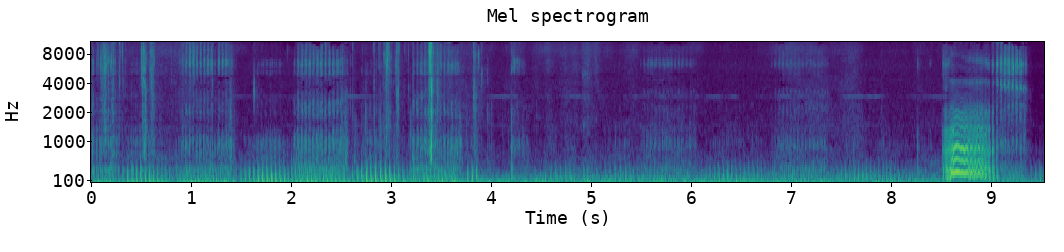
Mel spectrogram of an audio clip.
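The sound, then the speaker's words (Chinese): A cat purrs steadily, a low, rhythmic rumble pulsing in and out for the whole stretch, with a brief louder, higher chirp-like sound near the end. “听到这个声音的人，即使当下有再大的暴力之气，都会被瞬间抚平，然后就会被带去睡觉。”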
